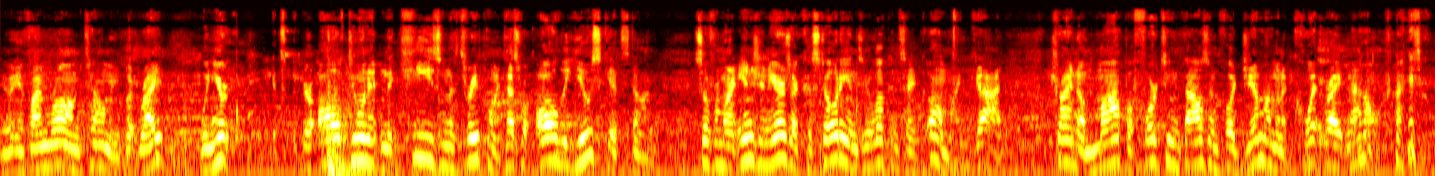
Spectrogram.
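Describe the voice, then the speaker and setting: Background noise is noticeable here. Over it, a man talks at a moderate pace. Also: ordinary pitch variation. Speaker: floor maintenance instructor. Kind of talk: tutorial. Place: hall. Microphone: camera far.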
